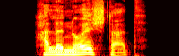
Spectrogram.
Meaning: Halle-Neustadt (a former autonomous city in East Germany, in modern Germany)
- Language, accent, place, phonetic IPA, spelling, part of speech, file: German, Germany, Berlin, [ˌhaləˈnɔɪ̯ʃtat], Halle-Neustadt, phrase, De-Halle-Neustadt.ogg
